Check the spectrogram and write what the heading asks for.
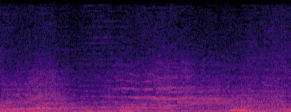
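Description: A cartoon Tyrannosaurus roaring: a high cry that wavers in pitch about halfway through, over a dramatic orchestral film score.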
